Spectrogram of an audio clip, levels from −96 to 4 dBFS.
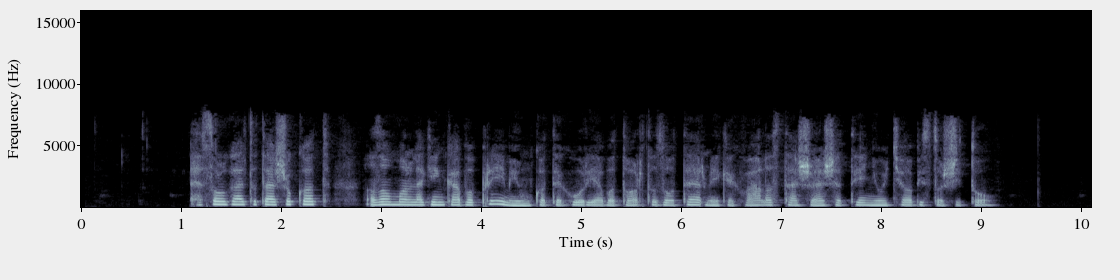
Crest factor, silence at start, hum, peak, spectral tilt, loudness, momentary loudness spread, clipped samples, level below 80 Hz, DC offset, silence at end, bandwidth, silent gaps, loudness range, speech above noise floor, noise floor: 18 dB; 1.1 s; none; -8 dBFS; -6 dB/octave; -25 LUFS; 9 LU; under 0.1%; -64 dBFS; under 0.1%; 1 s; 8 kHz; none; 5 LU; 59 dB; -84 dBFS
